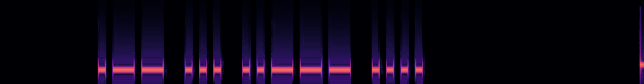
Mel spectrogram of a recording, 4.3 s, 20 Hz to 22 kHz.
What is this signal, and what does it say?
Morse code, heard as a keyed tone, about 25 wpm, 700 Hz. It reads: WS2H
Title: USA Call Signs - 4 Characters - 3x Character Spacing - 25wpm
